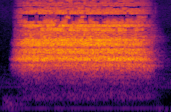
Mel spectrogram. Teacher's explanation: to make the sound keep your fingers there and say Shh you can't feel anything that's because this is a breath sound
